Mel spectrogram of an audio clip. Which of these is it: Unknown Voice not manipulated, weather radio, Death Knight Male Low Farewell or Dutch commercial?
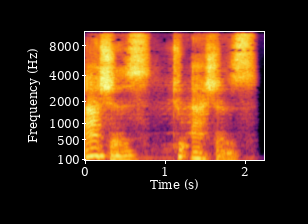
Death Knight Male Low Farewell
